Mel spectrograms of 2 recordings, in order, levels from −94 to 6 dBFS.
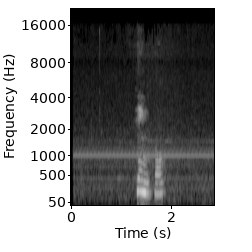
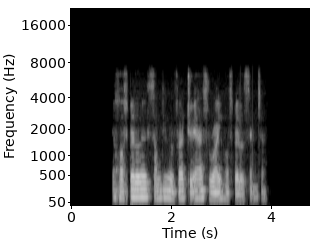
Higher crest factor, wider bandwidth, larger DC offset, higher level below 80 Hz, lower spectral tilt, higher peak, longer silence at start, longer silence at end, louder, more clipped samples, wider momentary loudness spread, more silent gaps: about the same, 20 dB vs 20 dB; first, 15.5 kHz vs 7.2 kHz; neither; second, -68 dBFS vs -58 dBFS; about the same, -7.5 dB/octave vs -7 dB/octave; second, -10 dBFS vs -6 dBFS; first, 1.3 s vs 0.85 s; about the same, 1 s vs 0.9 s; about the same, -25 LUFS vs -25 LUFS; neither; first, 27 LU vs 18 LU; neither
